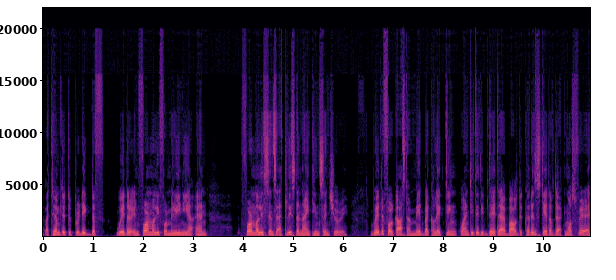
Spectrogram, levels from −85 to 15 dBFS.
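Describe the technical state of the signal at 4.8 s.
At 4.8 s the speech carries Opus compression, present across the whole clip. The music-mode coder is short of bits, so it fills bands with folded or noise-like content, making the sound grainy and rough. This is likely a low bitrate, around 16 kbps.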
